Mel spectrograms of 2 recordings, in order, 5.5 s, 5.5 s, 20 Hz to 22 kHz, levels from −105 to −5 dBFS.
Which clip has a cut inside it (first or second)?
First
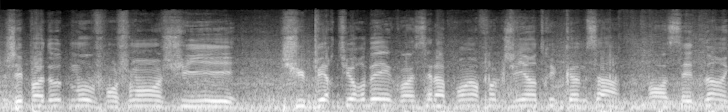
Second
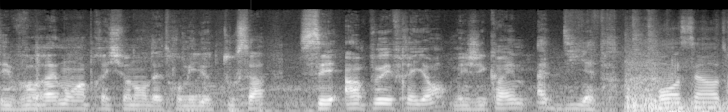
second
